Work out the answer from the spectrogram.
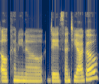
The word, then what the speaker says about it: El Camino de Santiago: things, but one of them is hike the El Camino de Santiago.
